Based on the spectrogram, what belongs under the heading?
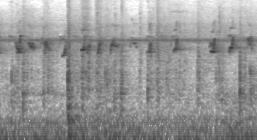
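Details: Young chickens peeping at dinner time: sharp, high, clipped chirps spaced a fraction of a second apart, with a continuous insect whine in the background.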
